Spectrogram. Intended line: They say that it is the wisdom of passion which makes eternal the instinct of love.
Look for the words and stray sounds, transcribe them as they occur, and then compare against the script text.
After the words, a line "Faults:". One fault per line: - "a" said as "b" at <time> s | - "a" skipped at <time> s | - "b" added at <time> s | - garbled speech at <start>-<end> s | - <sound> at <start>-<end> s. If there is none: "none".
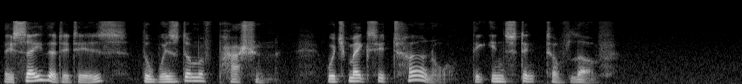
They say that it is the wisdom of passion which makes eternal the instinct of love.
Faults:
none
